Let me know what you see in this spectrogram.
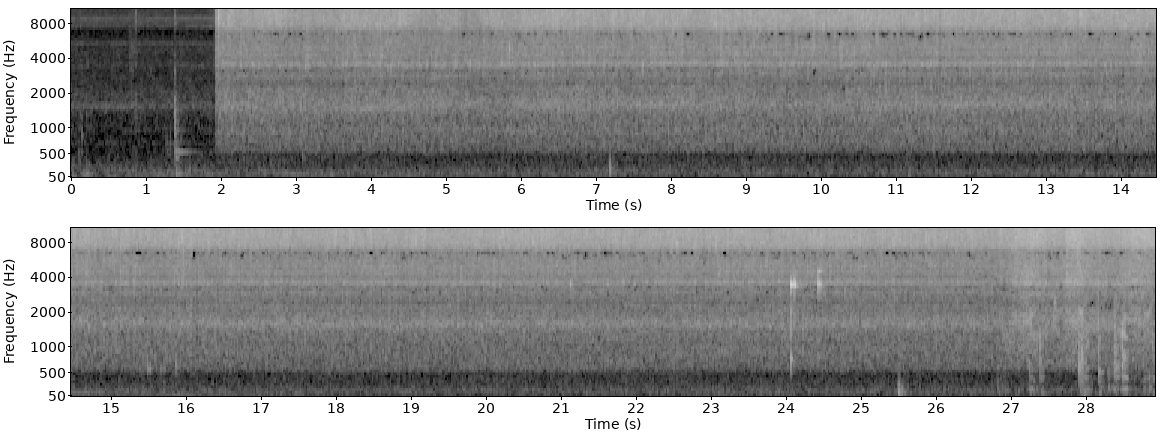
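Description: Sliced mushrooms frying in melted butter in a non-stick pan, a steady sizzle that starts about two seconds in. Near the end, a wooden spoon stirring and scraping in the pan adds irregular knocks.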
